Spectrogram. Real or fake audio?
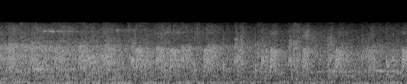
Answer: real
